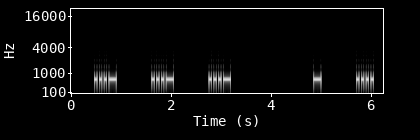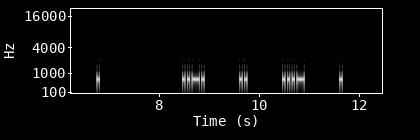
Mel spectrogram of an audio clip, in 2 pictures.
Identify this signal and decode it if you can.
Morse code, heard as a keyed tone, about 25 wpm, spaced as for 10 wpm, 630 Hz. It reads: VVV THE FIVE
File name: pangram-fs-10-cs-25-jumping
